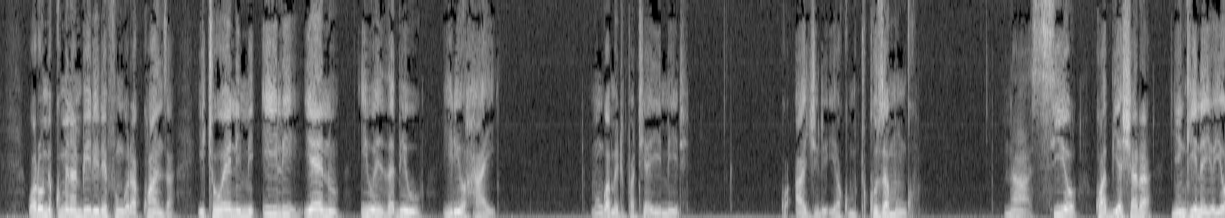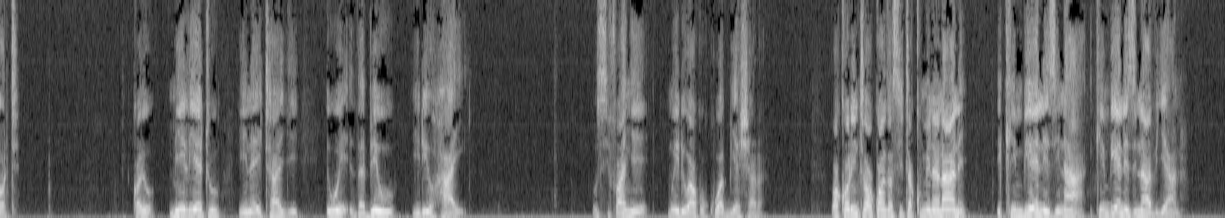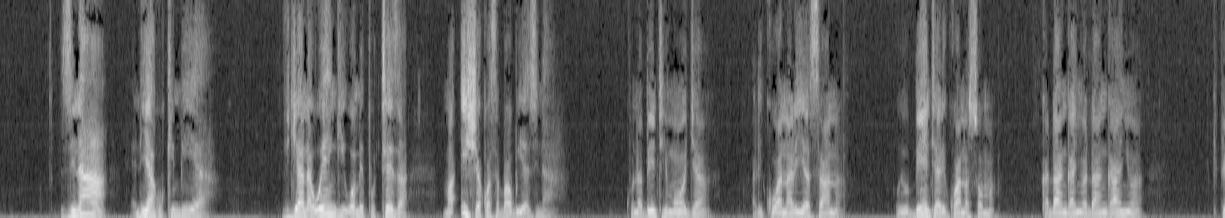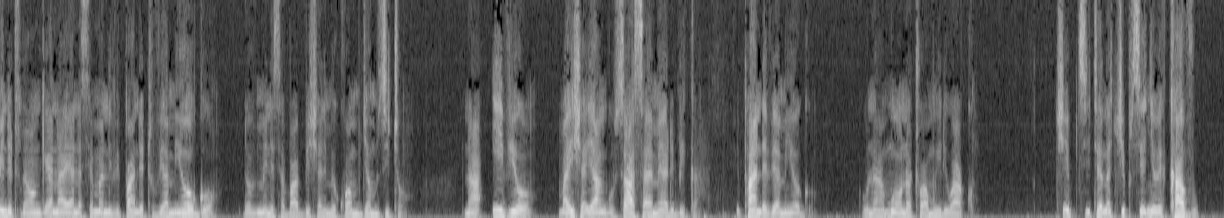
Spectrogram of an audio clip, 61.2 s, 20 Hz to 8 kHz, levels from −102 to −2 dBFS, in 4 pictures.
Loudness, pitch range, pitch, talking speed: -21 LUFS, 100-160 Hz, 135 Hz, 95 wpm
